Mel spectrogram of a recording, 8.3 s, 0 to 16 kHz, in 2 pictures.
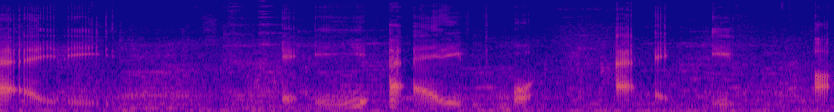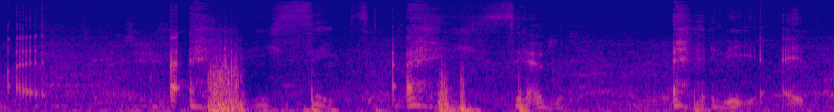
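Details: Adductor spasmodic dysphonia in an adult woman, counting from 80 to 89, recorded about 12 months before laryngoscopic diagnosis and before Botox treatment (untreated).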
